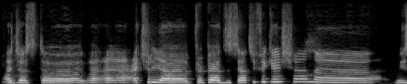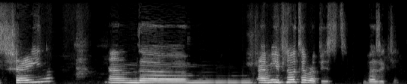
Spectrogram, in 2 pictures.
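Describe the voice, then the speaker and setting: A woman's voice: sits high, steady tone, slow pace, a little mellow, dry recording. A woman who is a hypnotherapist, speaking hesitantly with many fillers on a video call. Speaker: participant, hypnotherapist.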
